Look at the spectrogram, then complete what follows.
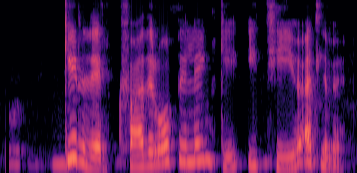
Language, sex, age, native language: Icelandic, female, 30-39, Icelandic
